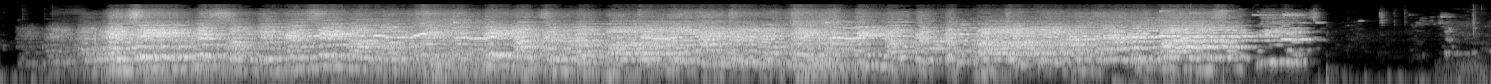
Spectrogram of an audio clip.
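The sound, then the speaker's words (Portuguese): A song plays as a man's phone ringtone, bright and loud with a steady, ticking rhythm, running for about twelve seconds before cutting off abruptly. No one speaks over it. “Essa é a música Era que isso. toca no telefone do cara.”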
